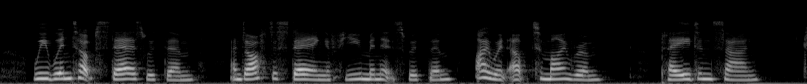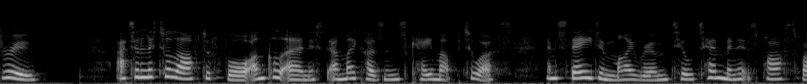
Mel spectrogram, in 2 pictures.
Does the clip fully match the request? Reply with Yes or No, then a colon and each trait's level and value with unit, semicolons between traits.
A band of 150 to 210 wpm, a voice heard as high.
Yes: average, 175 wpm; high, 240 Hz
